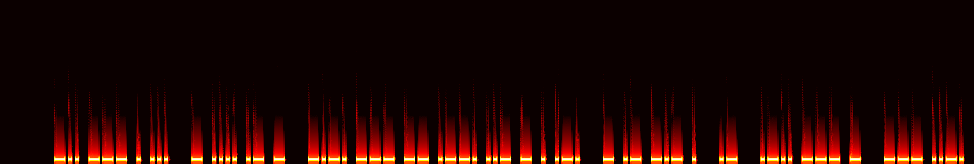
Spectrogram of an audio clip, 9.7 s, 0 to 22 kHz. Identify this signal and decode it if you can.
Morse code, heard as a keyed tone, about 36 wpm, 700 Hz. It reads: DOES THAT COMPUTER TAKE A LOT OF
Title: Sentences from Top 1000 Words - Review Part 6 - 35wpm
